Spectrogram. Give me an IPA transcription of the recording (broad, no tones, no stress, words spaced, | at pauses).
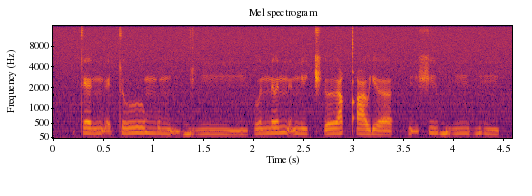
tɛŋɛ̰tʊː mʊmḭ ɡʱiː | ʊnə nə̰nit͡ʃʼəː qʼʊːɾʲɐ | ḭʃi bʱiːɓi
